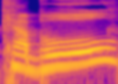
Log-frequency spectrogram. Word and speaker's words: Kabul: The city of, is it Kabul? Am I saying it right? I've heard Kabul. Kabul. It depends. I hear I've heard it both different ways. from different places.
